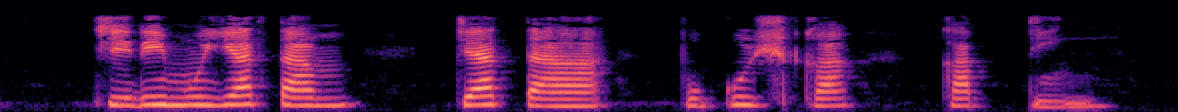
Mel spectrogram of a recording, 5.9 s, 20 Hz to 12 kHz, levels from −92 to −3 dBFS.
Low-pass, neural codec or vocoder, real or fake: 7.2 kHz; none; real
